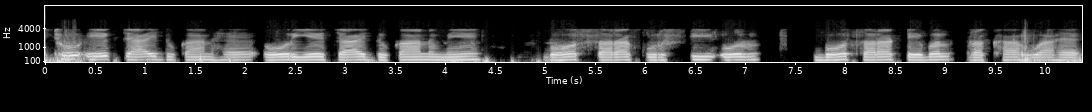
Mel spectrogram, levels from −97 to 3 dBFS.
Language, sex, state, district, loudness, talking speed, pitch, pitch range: Hindi, male, Chhattisgarh, Bastar, -14 LUFS, 115 wpm, 150 Hz, 145-160 Hz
